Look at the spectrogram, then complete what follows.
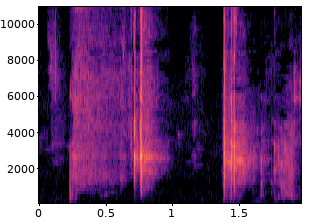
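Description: A screw-cap wine bottle is twisted open in two short bursts of crisp, crackling clicks as the seal breaks, with a brief pause between them and no voices.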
